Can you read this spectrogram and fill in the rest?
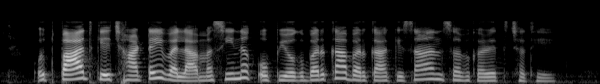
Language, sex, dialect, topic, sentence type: Maithili, female, Southern/Standard, agriculture, statement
